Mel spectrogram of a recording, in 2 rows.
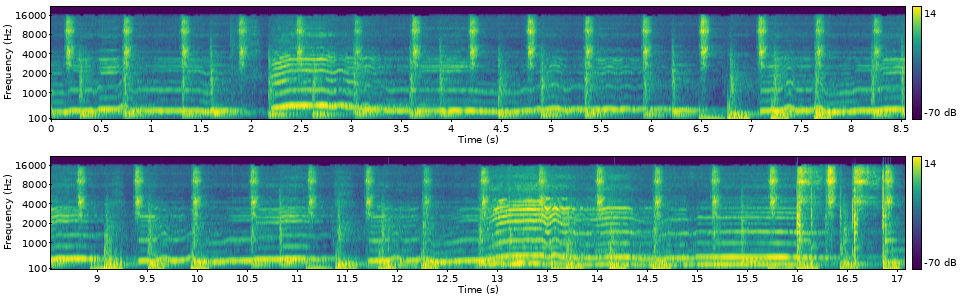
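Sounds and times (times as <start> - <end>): person humming a melody: 0.0 - 17.0
steady drum beat: 15.7 - 17.0.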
